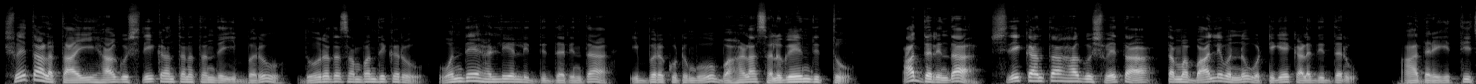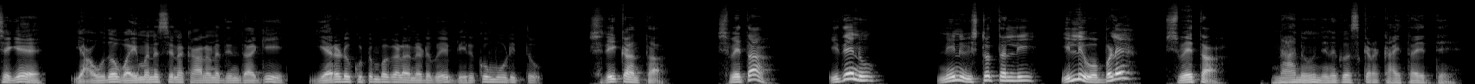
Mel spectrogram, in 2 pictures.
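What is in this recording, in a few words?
Kannada, male, Short Story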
